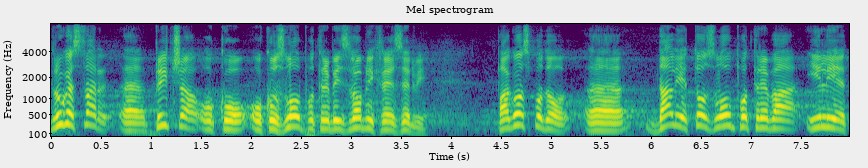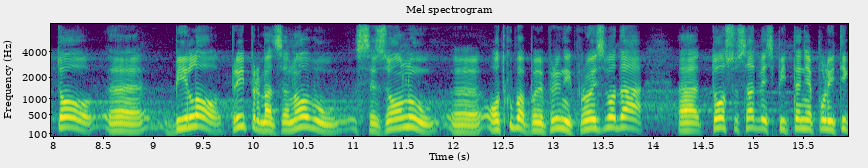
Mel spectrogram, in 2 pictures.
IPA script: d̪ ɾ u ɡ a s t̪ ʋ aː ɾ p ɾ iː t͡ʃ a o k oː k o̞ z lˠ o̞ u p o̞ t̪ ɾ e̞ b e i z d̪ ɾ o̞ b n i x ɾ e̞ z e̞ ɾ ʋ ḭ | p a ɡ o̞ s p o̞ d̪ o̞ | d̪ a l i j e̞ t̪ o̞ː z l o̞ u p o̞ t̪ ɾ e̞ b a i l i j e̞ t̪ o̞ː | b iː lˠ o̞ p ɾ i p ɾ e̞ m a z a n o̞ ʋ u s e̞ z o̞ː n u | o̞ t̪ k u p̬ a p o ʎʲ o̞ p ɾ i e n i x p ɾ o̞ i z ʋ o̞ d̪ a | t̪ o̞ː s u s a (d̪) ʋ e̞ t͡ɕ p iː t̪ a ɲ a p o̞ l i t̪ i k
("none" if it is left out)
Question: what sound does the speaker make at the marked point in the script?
d̪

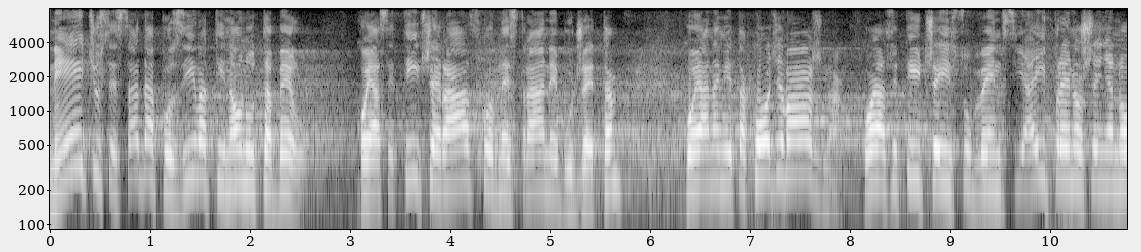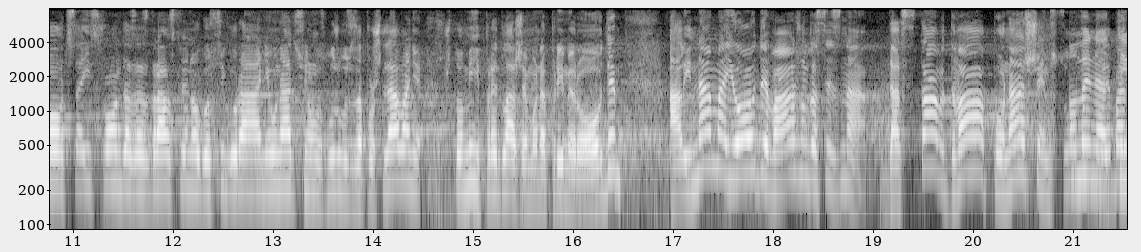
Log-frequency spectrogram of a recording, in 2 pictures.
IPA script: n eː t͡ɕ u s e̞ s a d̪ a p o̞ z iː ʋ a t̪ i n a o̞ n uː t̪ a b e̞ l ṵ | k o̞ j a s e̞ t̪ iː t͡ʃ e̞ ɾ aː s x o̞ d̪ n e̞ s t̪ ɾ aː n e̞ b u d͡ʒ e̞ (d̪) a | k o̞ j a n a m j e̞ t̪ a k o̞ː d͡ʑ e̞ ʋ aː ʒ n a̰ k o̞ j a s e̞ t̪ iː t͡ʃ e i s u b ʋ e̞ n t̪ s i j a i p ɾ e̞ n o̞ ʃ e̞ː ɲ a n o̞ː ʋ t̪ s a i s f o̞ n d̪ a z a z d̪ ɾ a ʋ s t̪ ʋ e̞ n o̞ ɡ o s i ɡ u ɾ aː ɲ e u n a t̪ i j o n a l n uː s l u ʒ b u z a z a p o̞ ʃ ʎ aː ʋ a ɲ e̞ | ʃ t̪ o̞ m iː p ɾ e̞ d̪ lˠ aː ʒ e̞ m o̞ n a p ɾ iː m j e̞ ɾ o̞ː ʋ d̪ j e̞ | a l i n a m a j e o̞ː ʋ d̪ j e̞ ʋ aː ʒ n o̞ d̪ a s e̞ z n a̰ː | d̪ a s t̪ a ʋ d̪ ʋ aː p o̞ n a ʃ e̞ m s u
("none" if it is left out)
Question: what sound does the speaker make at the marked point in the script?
t̪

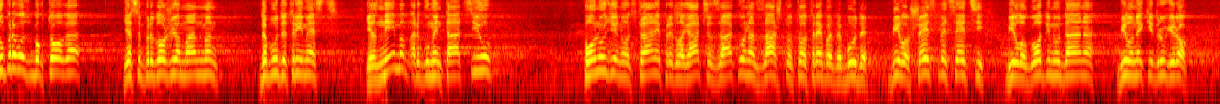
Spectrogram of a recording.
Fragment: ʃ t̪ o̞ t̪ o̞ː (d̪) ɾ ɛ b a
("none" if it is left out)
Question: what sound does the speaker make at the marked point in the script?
t̪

